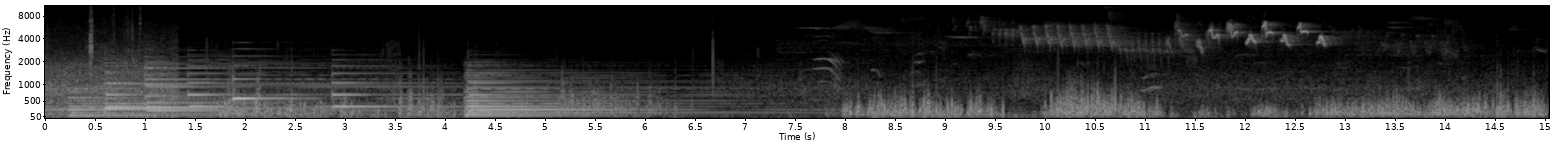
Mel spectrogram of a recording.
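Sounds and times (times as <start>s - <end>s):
gusty low rumble: 0.0s - 6.7s
small birds chirping: 7.4s - 15.0s.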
